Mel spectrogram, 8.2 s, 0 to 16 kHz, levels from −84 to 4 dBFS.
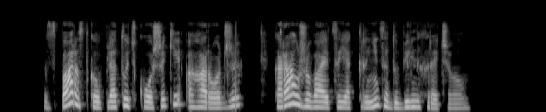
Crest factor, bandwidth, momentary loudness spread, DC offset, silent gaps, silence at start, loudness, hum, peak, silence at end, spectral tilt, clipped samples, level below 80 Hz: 20 dB; 7.8 kHz; 12 LU; under 0.1%; 3.66-3.91 s, 4.03-4.12 s, 5.32-5.38 s; 0.65 s; -25 LUFS; none; -6 dBFS; 1.15 s; -5.5 dB/octave; under 0.1%; -66 dBFS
